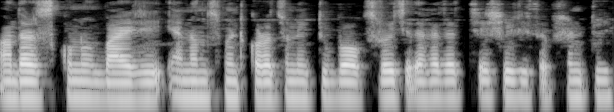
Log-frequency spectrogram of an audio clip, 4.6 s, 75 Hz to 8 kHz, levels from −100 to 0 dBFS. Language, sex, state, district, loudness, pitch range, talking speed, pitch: Bengali, male, West Bengal, Malda, -19 LUFS, 135-140 Hz, 180 wpm, 135 Hz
